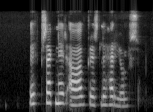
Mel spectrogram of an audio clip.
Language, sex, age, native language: Icelandic, female, 30-39, Icelandic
